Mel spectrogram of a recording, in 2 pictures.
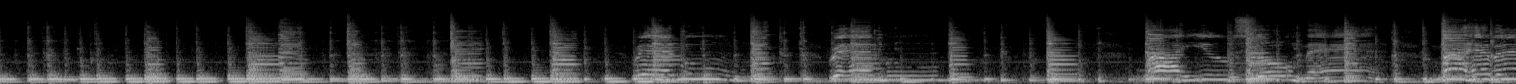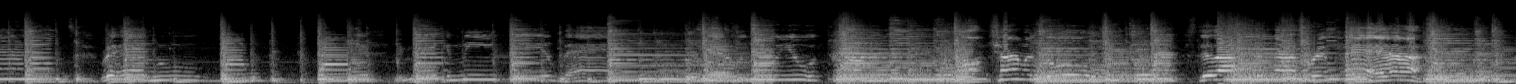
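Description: Acoustic guitar strummed and picked in a steady rhythm: the instrumental opening of a song, before the sung verse.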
